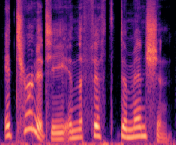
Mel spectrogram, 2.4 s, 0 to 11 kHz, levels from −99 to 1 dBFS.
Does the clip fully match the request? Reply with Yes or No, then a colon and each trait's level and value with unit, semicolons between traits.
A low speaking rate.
Yes: slow, 130 wpm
